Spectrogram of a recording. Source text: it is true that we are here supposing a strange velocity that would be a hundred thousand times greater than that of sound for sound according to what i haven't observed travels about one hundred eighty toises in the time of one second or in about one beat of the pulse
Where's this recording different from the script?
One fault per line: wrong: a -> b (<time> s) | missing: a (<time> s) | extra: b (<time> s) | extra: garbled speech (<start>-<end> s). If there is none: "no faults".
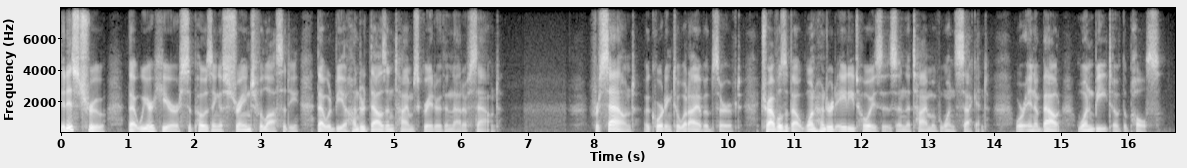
wrong: haven't -> have (9.5 s)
